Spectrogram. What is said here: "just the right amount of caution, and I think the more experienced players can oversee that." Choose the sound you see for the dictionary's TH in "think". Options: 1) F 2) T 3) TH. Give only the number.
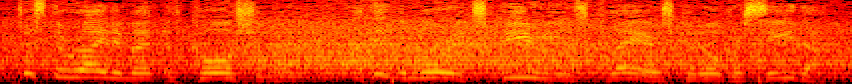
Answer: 3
